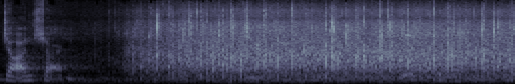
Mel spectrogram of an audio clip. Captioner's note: attendees applauding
